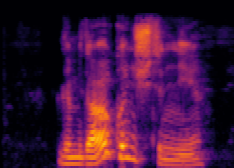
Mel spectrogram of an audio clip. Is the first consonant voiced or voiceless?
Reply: voiced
